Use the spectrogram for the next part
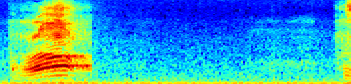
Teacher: র হরফটি জিহ্বার আগার পিঠ উপরের তালুতে লাগবে মোটা হবে বাংলা আকার প্রকাশ পাবে না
